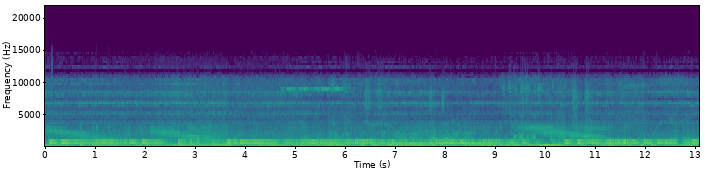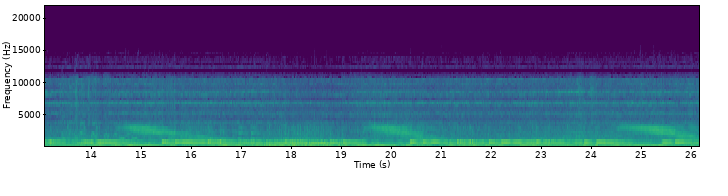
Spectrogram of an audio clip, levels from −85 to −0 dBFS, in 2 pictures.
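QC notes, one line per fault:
Throughout, doubled audio track: every sound is followed by a second, equally loud copy about a third of a second later, dry and full-band with no decay, giving a flat slapback. Likely the same signal captured twice, once through a slower path.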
